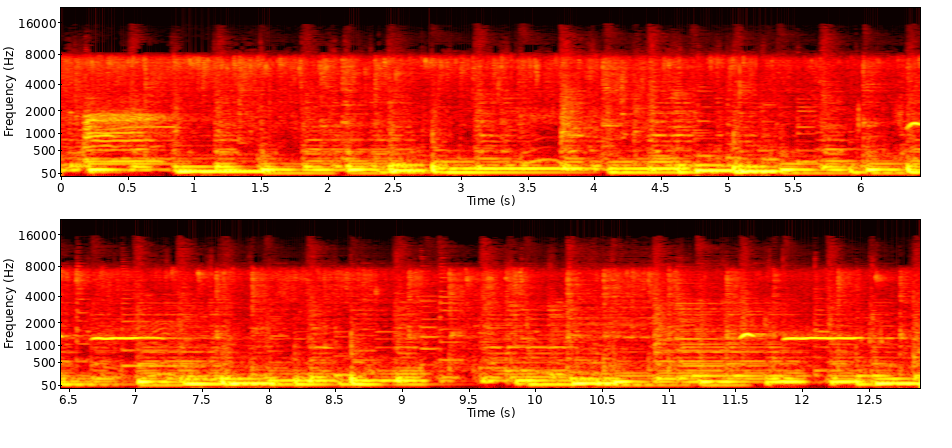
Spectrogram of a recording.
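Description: Background music with a stepped bass line and a high held note that comes twice. Under it, oil sizzles in a steel wok as sliced red chilies and smashed ginger fry.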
